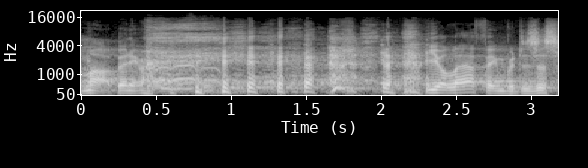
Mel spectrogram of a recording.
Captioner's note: laughs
